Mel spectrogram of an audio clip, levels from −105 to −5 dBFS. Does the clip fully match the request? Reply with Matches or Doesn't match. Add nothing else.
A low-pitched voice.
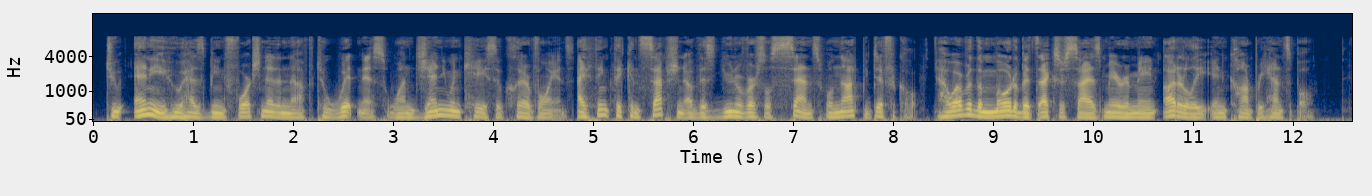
Matches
